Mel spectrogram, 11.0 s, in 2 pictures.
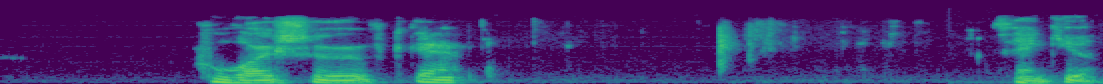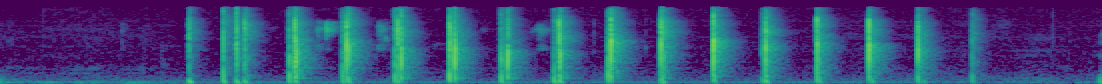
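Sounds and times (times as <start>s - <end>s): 
speech: 1.0s - 2.5s, 5.0s - 5.6s
clapping after a reading of a letter: 6.4s - 10.5s.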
